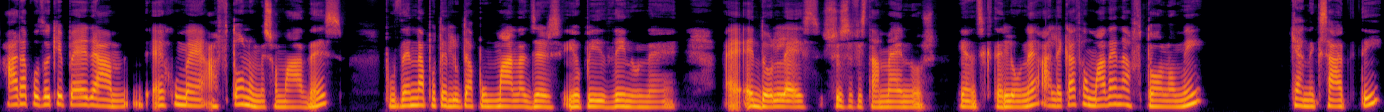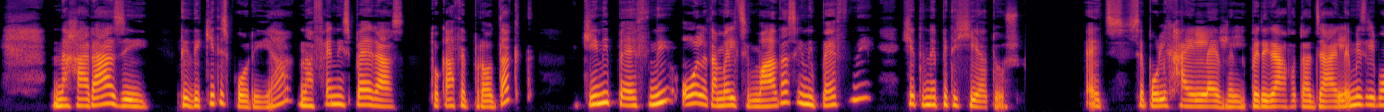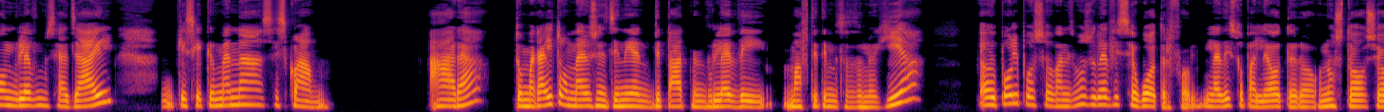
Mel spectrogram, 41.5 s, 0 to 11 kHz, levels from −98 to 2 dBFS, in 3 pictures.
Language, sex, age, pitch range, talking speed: Greek, female, 20-39, 175-225 Hz, 140 wpm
